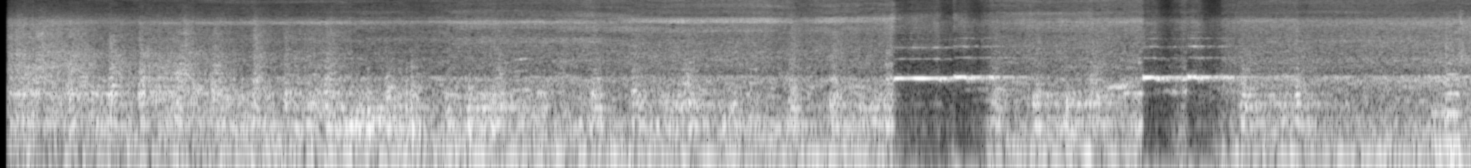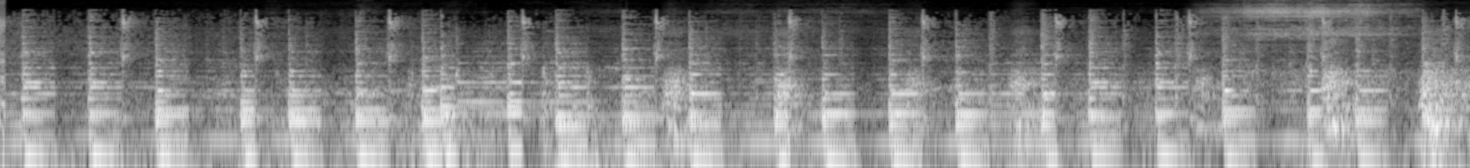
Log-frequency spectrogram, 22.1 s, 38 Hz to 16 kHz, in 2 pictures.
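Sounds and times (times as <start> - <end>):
steam hissing: 0.1 - 22.0
steam train whistle blasts: 0.2 - 11.1, 20.0 - 22.0.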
